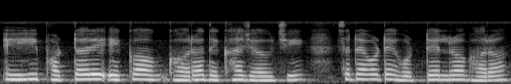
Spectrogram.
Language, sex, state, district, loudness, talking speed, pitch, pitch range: Odia, female, Odisha, Nuapada, -14 LUFS, 130 wpm, 215 Hz, 205-230 Hz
